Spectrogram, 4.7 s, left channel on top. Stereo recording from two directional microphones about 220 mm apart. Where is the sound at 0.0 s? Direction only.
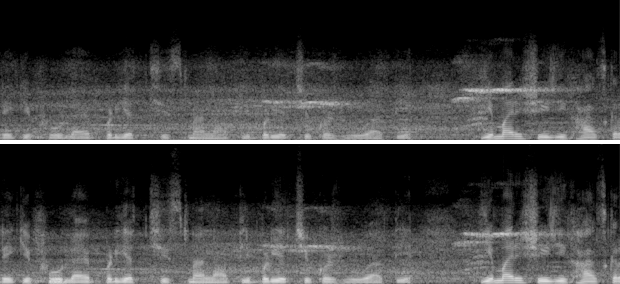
25° right (ahead or behind).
